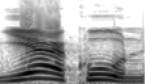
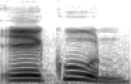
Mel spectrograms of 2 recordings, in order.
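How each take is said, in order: First: The word begins with a 'ya' sound. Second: The word begins with an 'e' sound. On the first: This is the form used in writing. "এখানে ইয়াকুন ইয়াকুন" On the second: This is how Egyptians say it in speech. "মিশরীরা কিন্তু ইকুন ইকুন একুন একুন বলে"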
